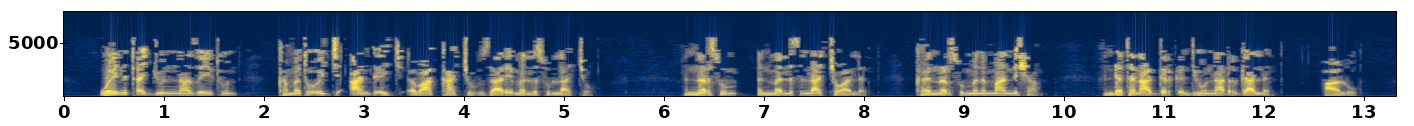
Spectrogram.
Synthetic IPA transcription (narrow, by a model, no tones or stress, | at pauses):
wɔjnːɨt̪ʼəd͡ʒːunɨnːazəjt̪ʰun | kʰəmət̪ʰo̞ʔɨd͡ʒːand̪ɨd͡ʒːɨβakʰːat͡ʃːɛhuzaɾe̞məlːɨsulːat͡ʃːɛ̰w | ʔɨnːəɾsum | ɨnməlːɨsɨlːat͡ʃːɛwalːə̰n | kʰəɨnːəɾsumːɨnɨmːanːɨʃa̰m | ʔɨnd̪ət̪ʰənaɡːəɾkʼɨnd̪ihonɨnad̪əɾɡalːən | ʔa̰lṵ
